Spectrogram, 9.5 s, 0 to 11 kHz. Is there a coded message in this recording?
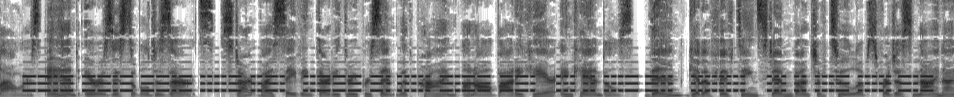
Yes: Morse code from 0.2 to 9.4 s, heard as a keyed tone, hand-sent with a paddle, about 34 wpm, 800 Hz, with speech in English. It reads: QQQ4F 2N5YG SIVD <HH> SIV5K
